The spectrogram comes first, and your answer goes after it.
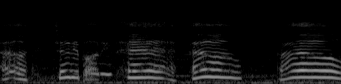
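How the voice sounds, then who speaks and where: A squeaky, high-pitched put-on character voice at a fairly slow pace, with clear background noise. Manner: distressed, calling out.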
